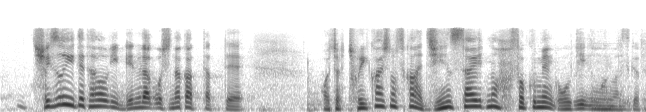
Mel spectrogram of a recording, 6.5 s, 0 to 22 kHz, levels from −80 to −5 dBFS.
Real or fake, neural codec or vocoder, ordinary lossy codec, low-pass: fake; codec, 16 kHz, 0.8 kbps, ZipCodec; none; none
